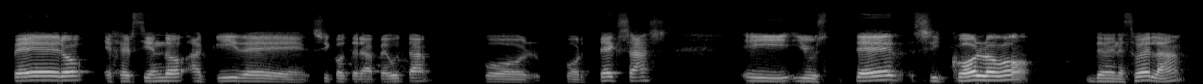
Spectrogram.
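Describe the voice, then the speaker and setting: This man speaks very slowly, his pitch fairly high for a man. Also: ordinary pitch variation. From Spain, Málaga. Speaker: psychotherapist. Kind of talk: interview.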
